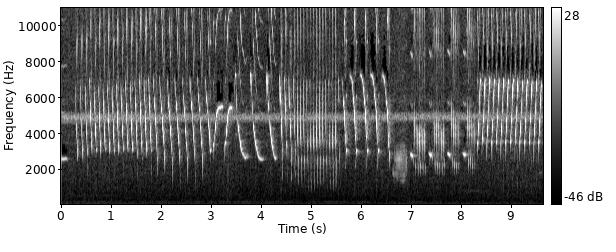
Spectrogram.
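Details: Loud canary song sustained without pause: long rapid trills of repeated falling notes, shifting into buzzy chattering phrases and sharp whistled notes, then another fast even trill, with a faint low hum beneath.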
